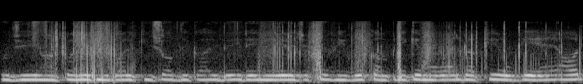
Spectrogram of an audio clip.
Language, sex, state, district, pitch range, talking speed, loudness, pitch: Hindi, female, Punjab, Kapurthala, 205-215 Hz, 205 wpm, -18 LUFS, 210 Hz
